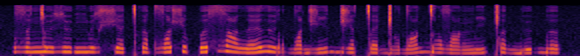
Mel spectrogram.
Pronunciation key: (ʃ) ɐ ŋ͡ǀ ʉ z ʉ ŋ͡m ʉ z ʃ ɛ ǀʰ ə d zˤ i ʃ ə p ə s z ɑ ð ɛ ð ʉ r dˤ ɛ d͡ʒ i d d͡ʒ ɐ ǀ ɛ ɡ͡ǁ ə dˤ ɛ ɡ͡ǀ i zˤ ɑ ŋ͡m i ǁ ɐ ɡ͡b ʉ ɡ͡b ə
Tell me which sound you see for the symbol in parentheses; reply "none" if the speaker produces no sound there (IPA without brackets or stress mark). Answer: z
